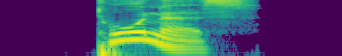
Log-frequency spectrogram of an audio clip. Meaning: genitive singular of Ton
- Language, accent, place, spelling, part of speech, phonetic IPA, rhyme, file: German, Germany, Berlin, Tones, noun, [ˈtoːnəs], -oːnəs, De-Tones.ogg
